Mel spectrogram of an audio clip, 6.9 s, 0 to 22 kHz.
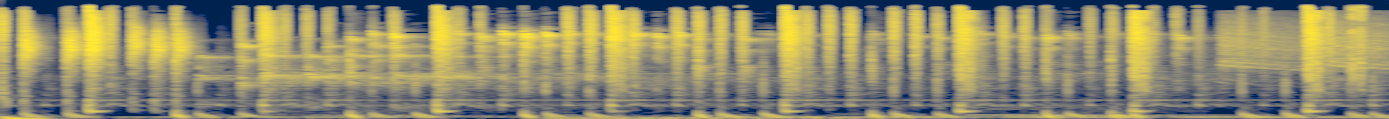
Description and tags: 138 bpm drum loop
dnb, drillnbass, drum, drumandbass, drumnbass, drums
